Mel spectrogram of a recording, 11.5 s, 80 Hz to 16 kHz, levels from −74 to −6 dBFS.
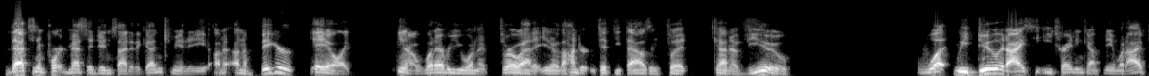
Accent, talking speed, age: American, 220 wpm, 30-49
